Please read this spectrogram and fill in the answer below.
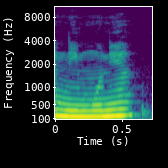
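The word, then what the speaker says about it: pneumonia: ध्यान दीजिएगा, इंग्लिश लिखा जाएगा तो P साइलेंट होता है इसमें, निमोनिया।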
